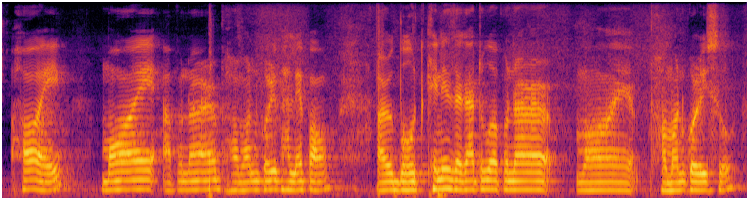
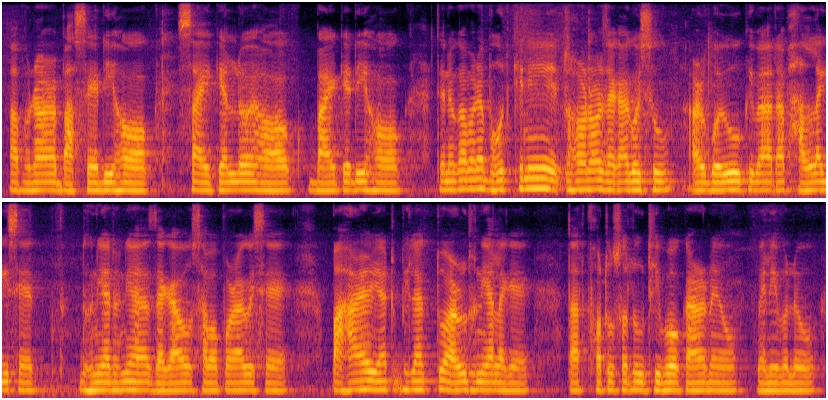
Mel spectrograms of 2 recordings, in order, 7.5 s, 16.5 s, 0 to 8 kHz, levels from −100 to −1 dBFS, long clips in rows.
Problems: background sounds at intervals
